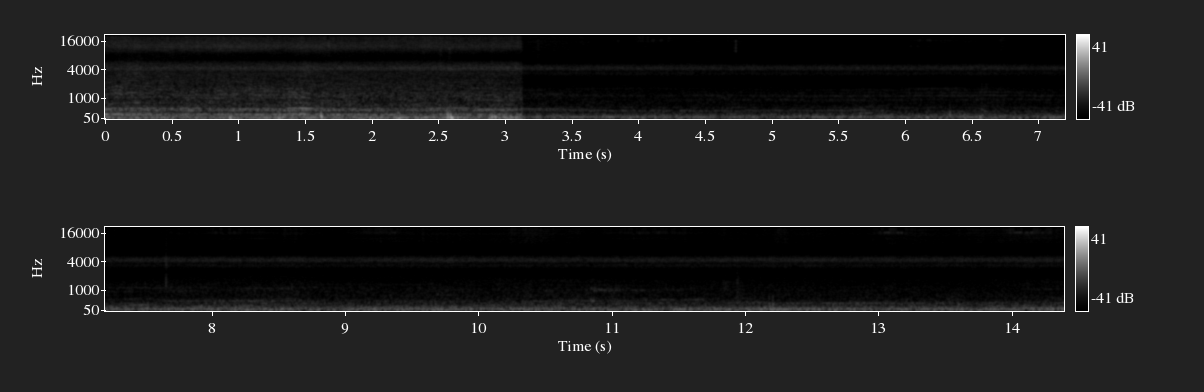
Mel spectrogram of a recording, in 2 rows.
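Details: Swarming honey bees, recorded May 3, 2016, during the keeper's third swarm capture: a dense, loud droning buzz for about three seconds, then a softer continuous hum that carries on under light background hiss.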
